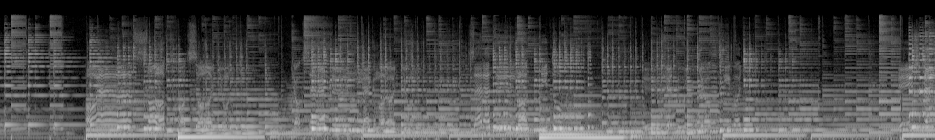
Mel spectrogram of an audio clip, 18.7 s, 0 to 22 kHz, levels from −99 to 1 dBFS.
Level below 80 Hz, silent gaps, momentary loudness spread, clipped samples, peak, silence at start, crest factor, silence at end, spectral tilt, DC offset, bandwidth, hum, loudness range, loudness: -40 dBFS; none; 12 LU; under 0.1%; -10 dBFS; 0 s; 18 dB; 0 s; -6.5 dB/octave; under 0.1%; 14 kHz; none; 6 LU; -29 LUFS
